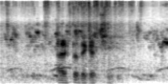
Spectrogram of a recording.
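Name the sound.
pigeons cooing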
